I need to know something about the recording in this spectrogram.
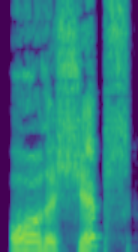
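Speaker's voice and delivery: bawled. Acted. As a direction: fling the retort across the court. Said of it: "bawls Clitheroe".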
